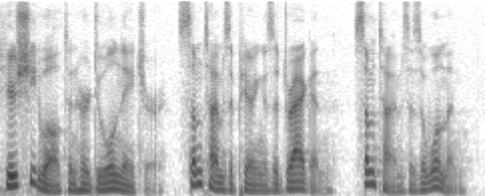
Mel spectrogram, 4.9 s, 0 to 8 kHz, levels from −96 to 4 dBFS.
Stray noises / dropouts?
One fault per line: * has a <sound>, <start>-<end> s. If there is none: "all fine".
all fine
